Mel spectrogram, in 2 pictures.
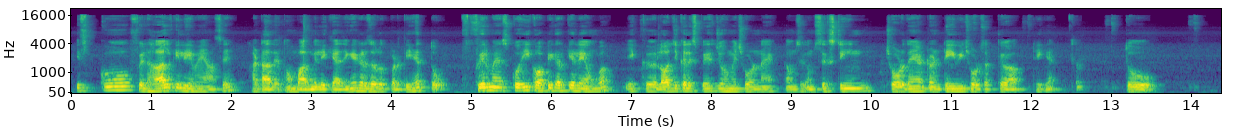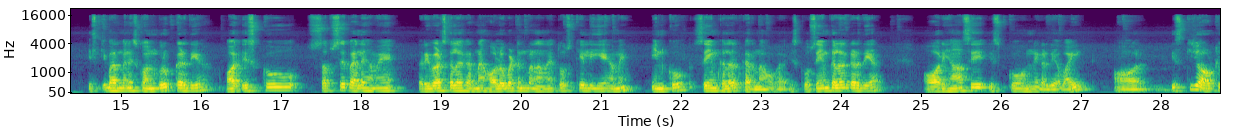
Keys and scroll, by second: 2.9 BackSpace, 22.5 i.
